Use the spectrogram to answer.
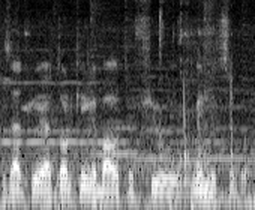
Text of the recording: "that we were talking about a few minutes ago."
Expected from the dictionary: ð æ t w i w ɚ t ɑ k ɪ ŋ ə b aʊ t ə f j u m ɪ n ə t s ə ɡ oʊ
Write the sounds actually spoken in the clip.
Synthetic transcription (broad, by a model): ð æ t w i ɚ t ɑ k ɪ ŋ ə b aʊ t ə f j u m ɪ n ə t s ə ɡ oʊ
